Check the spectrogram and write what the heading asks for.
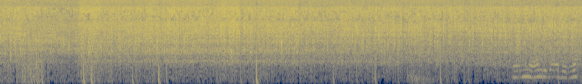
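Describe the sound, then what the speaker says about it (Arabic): Tilapia pieces dropped into very hot oil sizzle and crackle loudly and continuously, with sharp pops scattered throughout and a few faint background tones near the end. "نزل السمك كده"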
